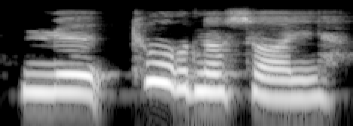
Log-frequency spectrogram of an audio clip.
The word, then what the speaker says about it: tournesol: فبالنسبه لو تورنوسول فهنا حاله استثنائيه، فدائما كنقول لكم اس الى جات اونتر دو فويل، فالى جات اونتر دو فويل فكنطقوها بزد، فهنا حاله خاصه لو تورنوسول اس. فهنا S جات entre deux voyelles ولكن قريناها بS ماشي بزد.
